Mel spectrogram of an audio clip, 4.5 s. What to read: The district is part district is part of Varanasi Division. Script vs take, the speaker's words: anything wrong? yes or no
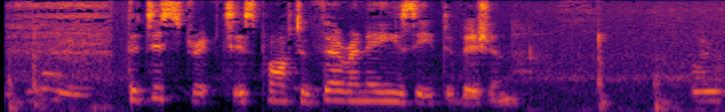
yes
